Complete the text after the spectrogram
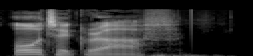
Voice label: "autograph", english

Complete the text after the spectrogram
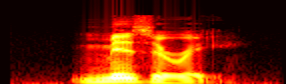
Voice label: "misery", voice, spelling

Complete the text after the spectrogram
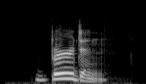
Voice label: "burden", spelling

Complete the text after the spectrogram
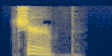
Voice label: "chirpingly", English

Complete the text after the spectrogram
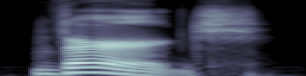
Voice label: "verge", English

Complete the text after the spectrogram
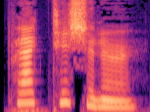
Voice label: "practitioner", voice, spelling

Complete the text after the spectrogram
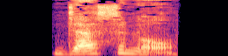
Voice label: "decimal", English

